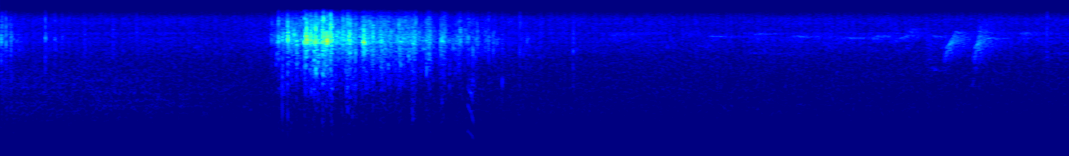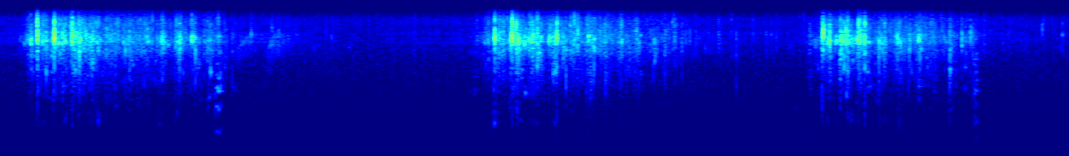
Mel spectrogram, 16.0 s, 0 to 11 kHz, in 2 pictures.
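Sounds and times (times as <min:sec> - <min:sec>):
bird splashing in water: 0:02.0 - 0:04.0, 0:08.2 - 0:09.8, 0:11.6 - 0:13.4, 0:14.1 - 0:15.4.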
